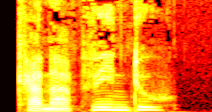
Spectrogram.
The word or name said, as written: karnapvindue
